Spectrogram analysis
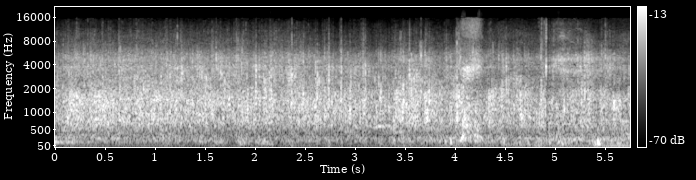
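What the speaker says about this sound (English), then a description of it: "let's give these guys a round of applause." A high school audience at Hemphill High School gives student presenters a round of applause, a steady wash of many hands clapping at moderate distance and fairly soft level throughout.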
